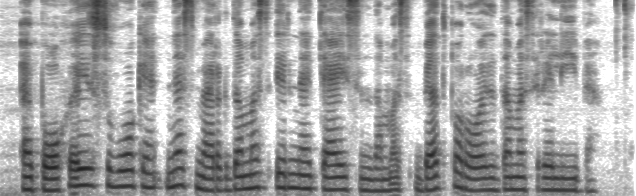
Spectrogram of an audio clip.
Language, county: Lithuanian, Vilnius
